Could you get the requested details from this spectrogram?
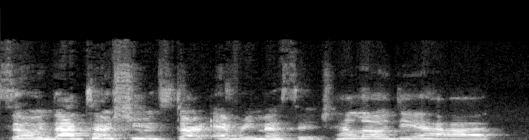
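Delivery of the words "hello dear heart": put-on hardcore Boston accent, laid on thick. Retelling how the speaker's mother started every message: imitating a strong Boston accent. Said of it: "she's from Boston, so she had a hardcore accent".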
